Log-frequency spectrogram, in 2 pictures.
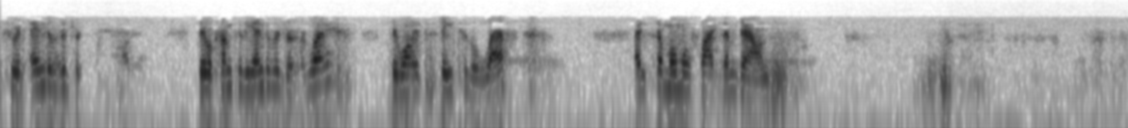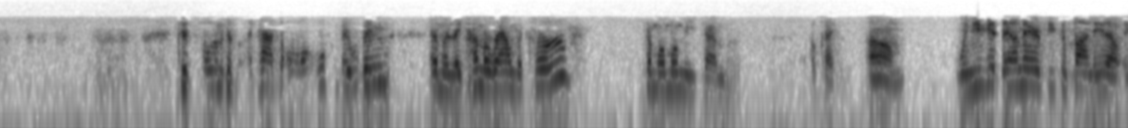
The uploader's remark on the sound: The recording of the initial 911 call to Caswell County emergency communications. This recording was edited to remove the caller's name and telephone number. Otherwise, this is the recording as it was provided to us by Caswell County management.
